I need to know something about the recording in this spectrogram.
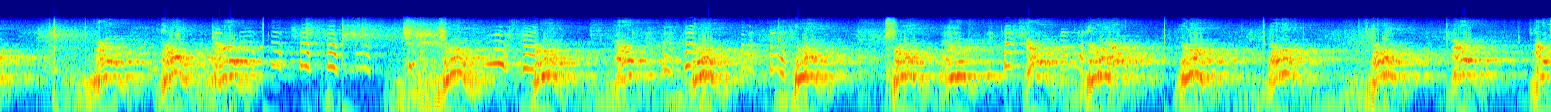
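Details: Excited barking from Great Danes at play with a remote-controlled toy tarantula: dense, rapid barks, often two or three close together, steady throughout with only brief pauses.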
